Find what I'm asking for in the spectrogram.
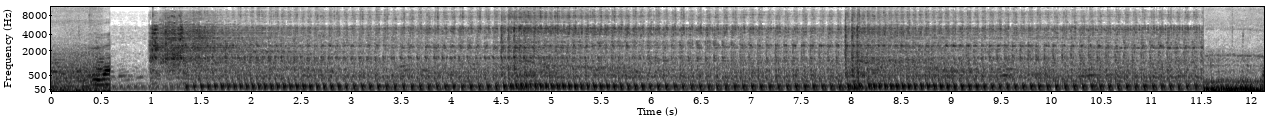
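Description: A faulty motorcycle engine starts with a brief cough, then idles with a fast, uneven, rattly chug close by. The running note swells slightly twice, and someone talks over it.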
